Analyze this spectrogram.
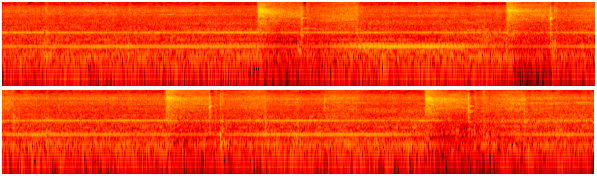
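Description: Factory machinery hums and whirs steadily.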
